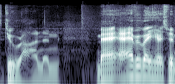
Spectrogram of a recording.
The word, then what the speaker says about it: Duran: Well, it was just a funny joke that there were three people named Duran, but apparently it's Duron.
